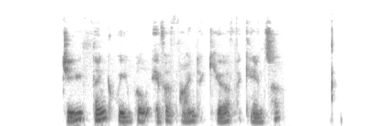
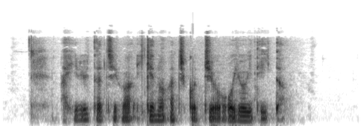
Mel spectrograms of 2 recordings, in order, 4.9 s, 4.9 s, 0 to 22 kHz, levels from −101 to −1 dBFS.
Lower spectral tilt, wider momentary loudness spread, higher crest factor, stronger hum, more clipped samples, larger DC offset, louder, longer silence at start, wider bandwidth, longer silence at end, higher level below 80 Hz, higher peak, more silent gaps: about the same, -4.5 dB/octave vs -4.5 dB/octave; second, 12 LU vs 17 LU; about the same, 22 dB vs 20 dB; neither; neither; neither; second, -48 LUFS vs -17 LUFS; first, 0.85 s vs 0.4 s; first, 13.5 kHz vs 9.2 kHz; second, 0.4 s vs 1.05 s; second, -82 dBFS vs -56 dBFS; second, -28 dBFS vs 0 dBFS; first, 4.04-4.40 s vs none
